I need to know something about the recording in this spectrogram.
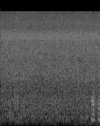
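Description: A stream running, a steady even rush of flowing water. A man's voice starts near the end.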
